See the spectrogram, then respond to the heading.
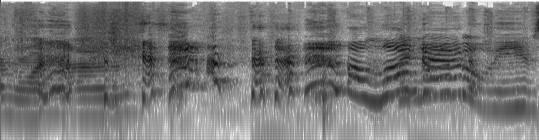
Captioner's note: laughing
